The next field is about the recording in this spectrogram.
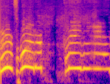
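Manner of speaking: very high, stretched, drawn-out shriek. Retelling a blooper where Lucy screams about rats: imitating Lucy screaming. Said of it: "Lucy just starts screaming".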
